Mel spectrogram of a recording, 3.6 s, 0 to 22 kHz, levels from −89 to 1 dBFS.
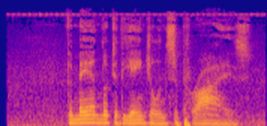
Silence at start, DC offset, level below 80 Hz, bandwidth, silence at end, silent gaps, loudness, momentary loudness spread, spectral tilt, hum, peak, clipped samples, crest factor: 0.1 s; under 0.1%; -34 dBFS; 16 kHz; 0 s; none; -20 LUFS; 18 LU; -4.5 dB/octave; none; -4 dBFS; under 0.1%; 18 dB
